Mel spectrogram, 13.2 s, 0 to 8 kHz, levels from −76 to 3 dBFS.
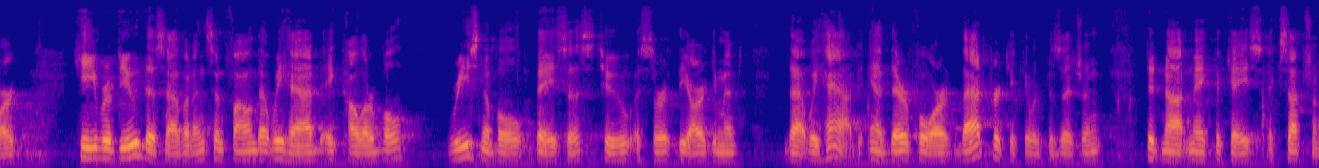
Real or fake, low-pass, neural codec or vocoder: real; 7.2 kHz; none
